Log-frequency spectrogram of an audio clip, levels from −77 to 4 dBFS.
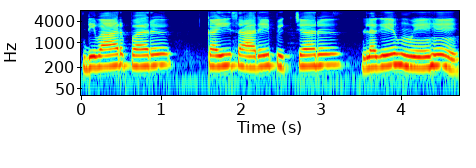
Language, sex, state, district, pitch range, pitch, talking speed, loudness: Hindi, female, Madhya Pradesh, Bhopal, 205-230 Hz, 220 Hz, 100 wpm, -11 LUFS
